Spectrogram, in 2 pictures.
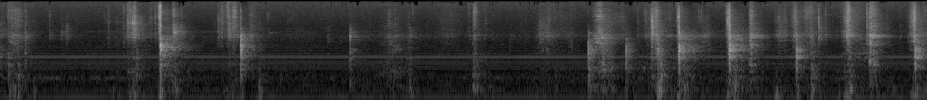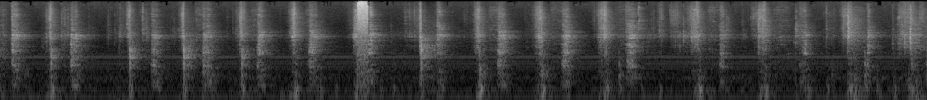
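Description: A knife chops a green pepper on a wooden board. The strokes start sparse, then come as quick, irregular taps close by.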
